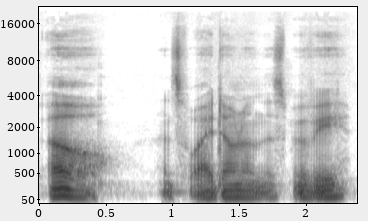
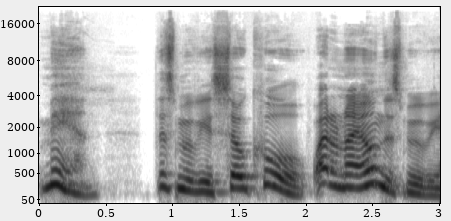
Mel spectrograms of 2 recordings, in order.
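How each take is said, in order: First: Low, soft, deflated realisation; quietly disenchanted, lower and softer; acted letdown. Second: High-pitched, awed fan; rising excitement, pitched way up; acted enthusiasm. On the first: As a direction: drop your voice as it sinks in. Acts out viewer's sudden letdown. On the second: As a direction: gush as if discovering a favourite. Acts out excited first-time viewer.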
